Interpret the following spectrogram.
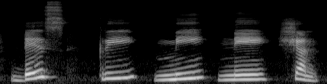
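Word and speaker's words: discrimination: तो देखिए, सबसे पहले डिस हो गया, DIS, फिर CRI क्री, MI मी, NA ने, और TION शन। तो पूरी स्पेलिंग हमारी क्या बन गई? डिस्क्रिमिनेशन, डिस्क्रिमिनेशन, डिस्क्रिमिनेशन।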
